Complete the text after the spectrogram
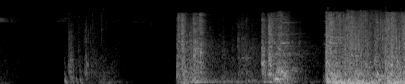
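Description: A metal door swings open.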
